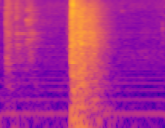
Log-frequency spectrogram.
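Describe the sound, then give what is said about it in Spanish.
A door shuts once with a solid, heavy thud as someone leaves through it, its low boom fading quickly into quiet with a faint background hum. “salió por la puerta.”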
